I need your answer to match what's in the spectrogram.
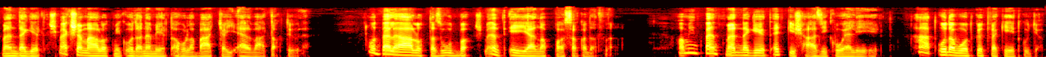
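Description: Gravelly man reading folk tales. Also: medium pitch. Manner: lively, expressive storytelling. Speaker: audiobook reader. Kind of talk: folk tale narration.

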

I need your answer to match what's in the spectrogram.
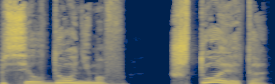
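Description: A man voicing a pompous older general who shouts in a shrill, outraged way. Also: animated, slow, no echo, studio quality.

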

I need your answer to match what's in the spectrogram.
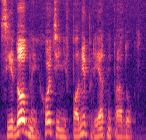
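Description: A man narrating an audiobook in a steady, even storytelling manner. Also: lowish voice, brisk, husky. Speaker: audiobook reader. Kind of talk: scripted narration.

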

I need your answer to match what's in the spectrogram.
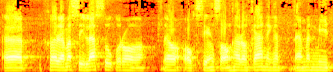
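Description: Man teaching recitation, flat delivery. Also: medium pitch, slight background noise. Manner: patient, repeats sounds slowly to demonstrate. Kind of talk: tajweed lesson with slow chanted recitation.

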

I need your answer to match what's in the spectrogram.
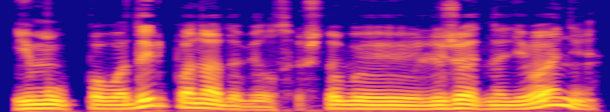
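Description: A man's voice: lowish voice, animated, fairly quick, mellow, no echo, clean studio sound. A man voicing a male guide dog, earnest and easily offended, who defends himself indignantly.

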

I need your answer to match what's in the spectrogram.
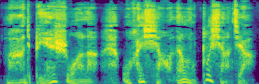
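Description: A man's voice: deep voice, very animated, moderate pace, a bit bright, husky, dry recording, studio quality, heavily acted. A man voicing a shy, playful teenage daughter, pleading coyly. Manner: coy, pouting pleas.

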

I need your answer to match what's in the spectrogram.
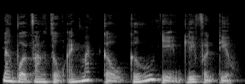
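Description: A man narrating a fantasy novel as an audiobook, in steady scripted storytelling. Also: mid-range voice, quick pace, husky.

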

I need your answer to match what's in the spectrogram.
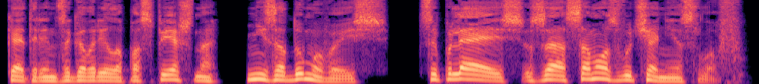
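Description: A man reading a novel aloud as audiobook narrator, in a measured, even manner. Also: mid-range voice, no echo, clean studio sound. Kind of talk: scripted literary narration.

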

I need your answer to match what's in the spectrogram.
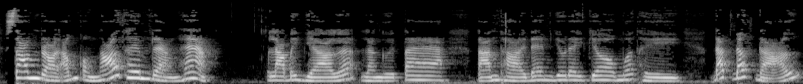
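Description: A woman with a Southern Vietnamese accent telling a ghost story in a chatty way, speaking straight to her listeners. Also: mid-range voice. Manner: chatty, addresses listeners directly. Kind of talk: spoken ghost-story narration.

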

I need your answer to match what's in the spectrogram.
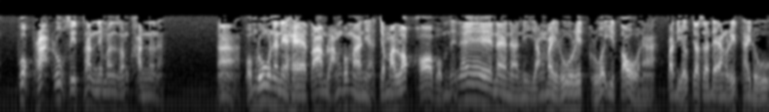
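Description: Boastful rough old magician played by a man, barking orders, raised loud voice, storybook telling, muffled recording. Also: mid-range voice, expressive, brisk, voice pushed up, close to an everyday voice. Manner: boastful, rough, shouting commands.

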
